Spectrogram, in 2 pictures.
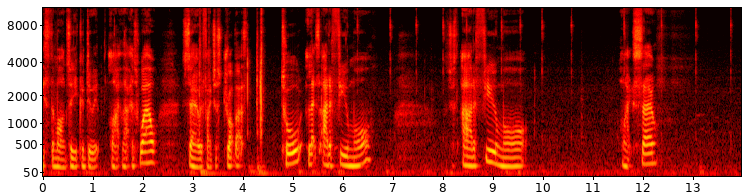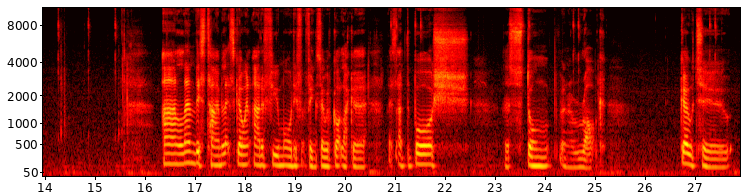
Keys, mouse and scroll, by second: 3.0 space, 4.2 ctrl+z, 6.2 shift+click, 7.1 shift+click, 7.4 shift+click, 8.1 shift+click, 10.9 shift+click, 11.7 shift+click, 20.8 shift+click, 27.2 click.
